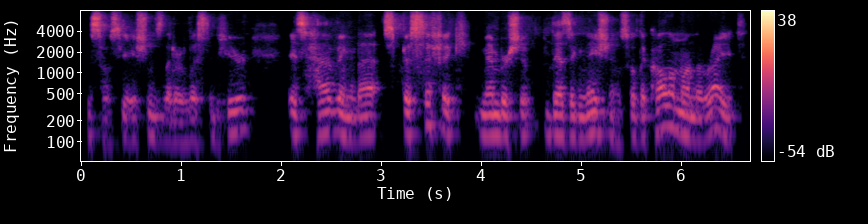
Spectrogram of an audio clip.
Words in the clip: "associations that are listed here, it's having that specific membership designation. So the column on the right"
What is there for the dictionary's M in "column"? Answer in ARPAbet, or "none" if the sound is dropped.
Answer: M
